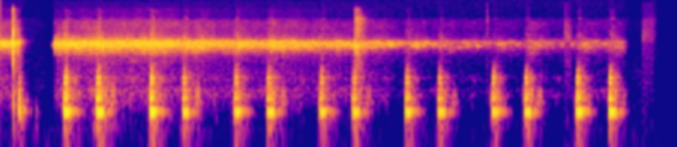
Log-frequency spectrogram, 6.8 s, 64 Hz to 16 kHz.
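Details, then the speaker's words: Heart sound recording in a cardiovascular exam talk: regular rhythm about 70 per minute with a soft extra early diastolic filling sound, third heart sound (S3), pathological except in pregnant women and children. "tenemos el r3 que como dijimos era patológico excepto en embarazadas y niños cierto y se escuchas de la siguiente manera"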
